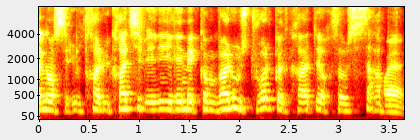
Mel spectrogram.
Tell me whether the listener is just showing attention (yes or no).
no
